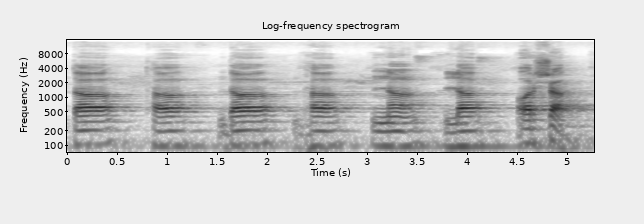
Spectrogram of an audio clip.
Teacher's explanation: इनका उच्चारण स्थान क्या है दंत है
